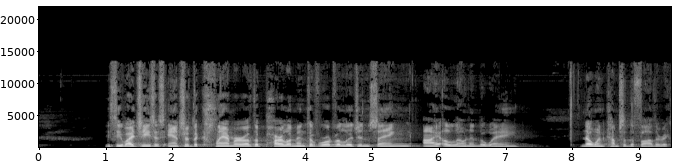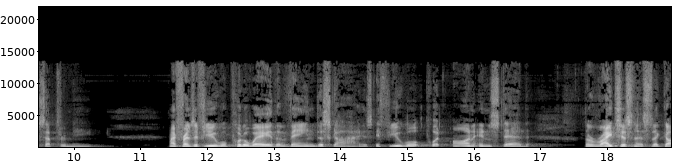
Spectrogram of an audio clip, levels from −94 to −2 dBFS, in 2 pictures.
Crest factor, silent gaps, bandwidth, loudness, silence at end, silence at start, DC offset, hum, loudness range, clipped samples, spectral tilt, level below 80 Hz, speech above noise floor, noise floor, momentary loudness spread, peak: 26 dB; none; 13.5 kHz; -26 LUFS; 0 s; 1 s; under 0.1%; none; 7 LU; under 0.1%; -4.5 dB/octave; -56 dBFS; 47 dB; -73 dBFS; 13 LU; 0 dBFS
